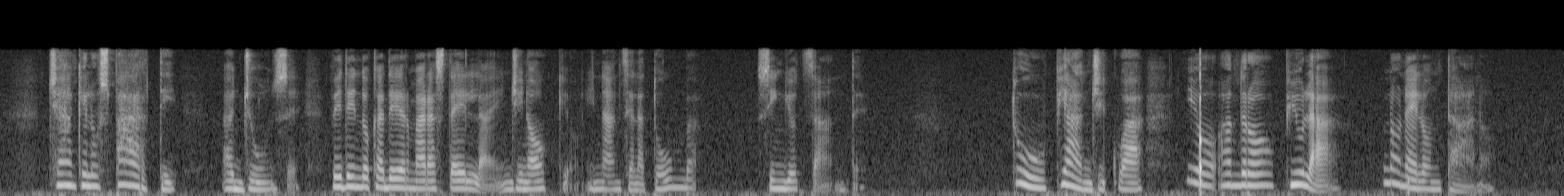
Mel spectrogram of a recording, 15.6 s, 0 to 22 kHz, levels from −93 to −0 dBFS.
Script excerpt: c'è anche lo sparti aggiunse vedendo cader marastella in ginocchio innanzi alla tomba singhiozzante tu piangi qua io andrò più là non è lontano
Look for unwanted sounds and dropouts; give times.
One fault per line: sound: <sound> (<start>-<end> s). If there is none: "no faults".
no faults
